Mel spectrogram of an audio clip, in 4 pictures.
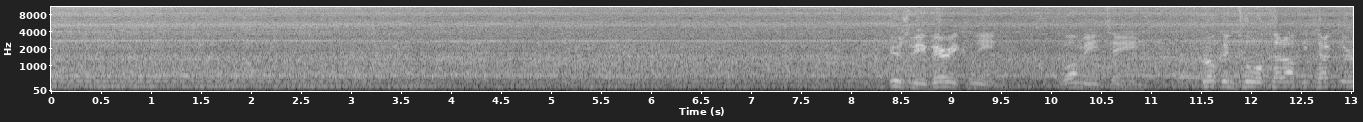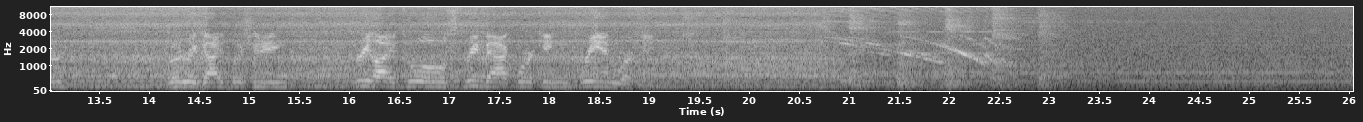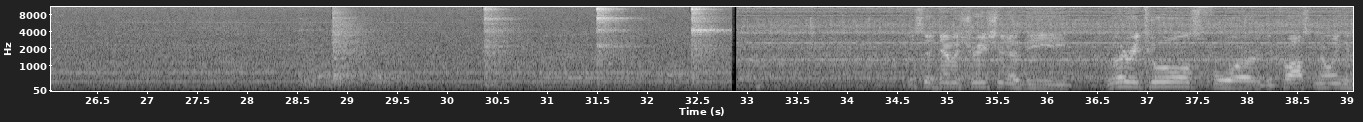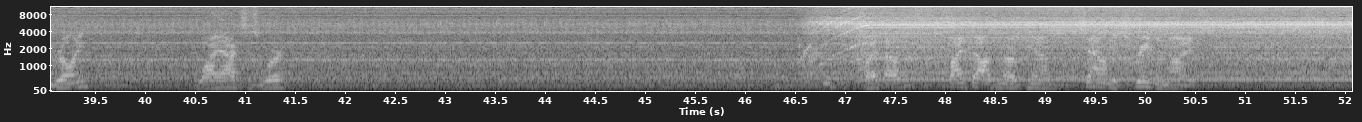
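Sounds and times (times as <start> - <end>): motor whine spinning down: 0.0 - 22.9, 44.1 - 52.0
lathe machine hum: 0.0 - 23.6, 32.9 - 52.0.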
